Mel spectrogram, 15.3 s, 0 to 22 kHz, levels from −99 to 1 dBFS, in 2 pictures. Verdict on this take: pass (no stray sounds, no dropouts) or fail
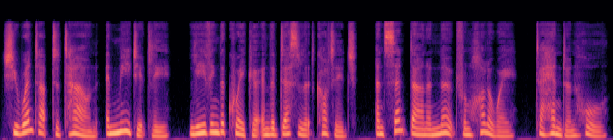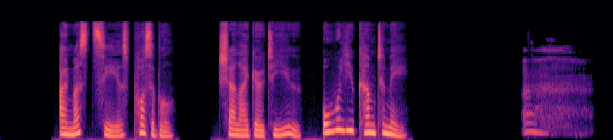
fail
